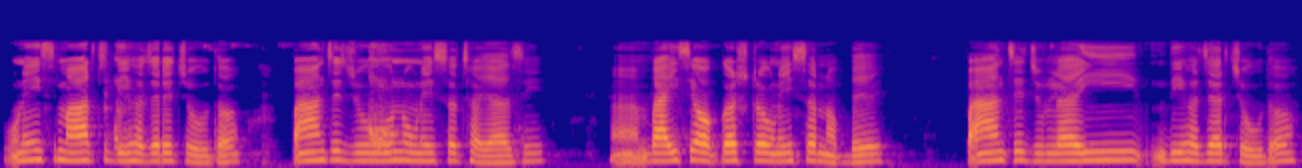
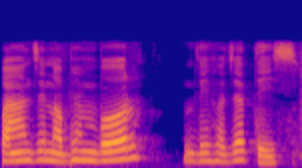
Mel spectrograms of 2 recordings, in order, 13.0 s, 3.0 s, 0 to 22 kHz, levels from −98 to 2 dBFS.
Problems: background sounds at intervals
